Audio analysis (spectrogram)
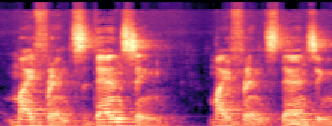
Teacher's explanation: el está se disminuye solo a una S nomás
